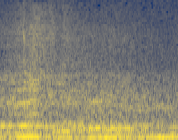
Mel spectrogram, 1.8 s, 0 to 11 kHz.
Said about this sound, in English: It's amazing that we can hear traffic even though we're still on level 3, albeit the last day.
